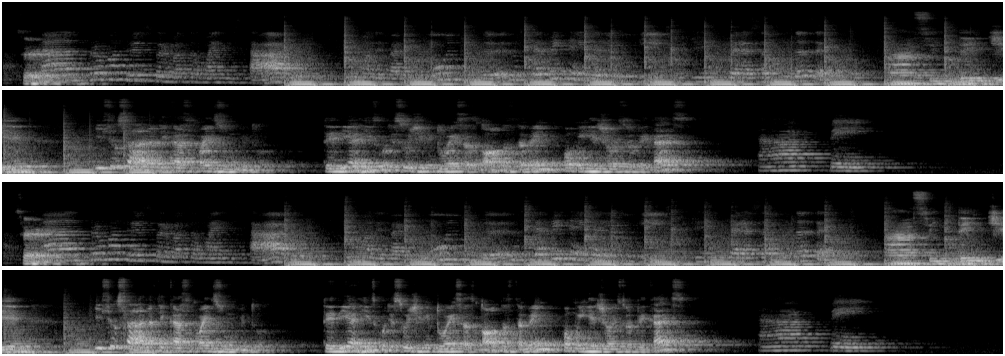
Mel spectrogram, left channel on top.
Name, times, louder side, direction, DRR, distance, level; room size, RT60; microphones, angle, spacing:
voice 1, 0.3-3.0 3.4-8.3 17.6-18.0 18.3-18.6, equal, 65° left, -9 dB, 0.6 m, -33 dB
sound 1, 2.8-3.1 3.4-3.7 4.0-4.3 4.6-4.9 5.2-5.5 5.8-6.1 6.4-6.7 7.0-7.3 7.6-7.9 8.2-8.5 8.8-9.1 9.4-9.7 10.0-10.3 10.6-10.9 11.2-11.5, left 2 dB, 20° left, 0.4 m, -24 dB
voice 2, 8.8-10.4 10.9-12.6 13.2-16.8, right 2 dB, 55° right, 2 dB, 0.4 m, -21 dB
2.2 x 2.0 x 2.9 m, 1.2 s
head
